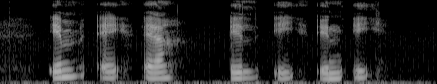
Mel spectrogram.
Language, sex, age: Danish, female, 25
